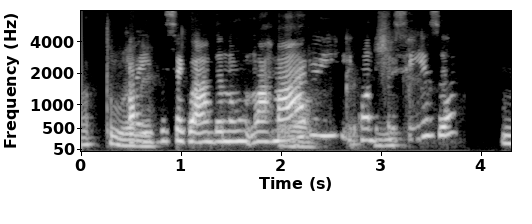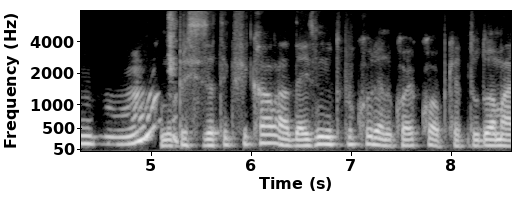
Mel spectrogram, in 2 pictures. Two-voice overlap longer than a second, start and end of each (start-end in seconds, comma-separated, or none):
2.0-3.5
